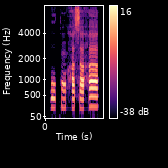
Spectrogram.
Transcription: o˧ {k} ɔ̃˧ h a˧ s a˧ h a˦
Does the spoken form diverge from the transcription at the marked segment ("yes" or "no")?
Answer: no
